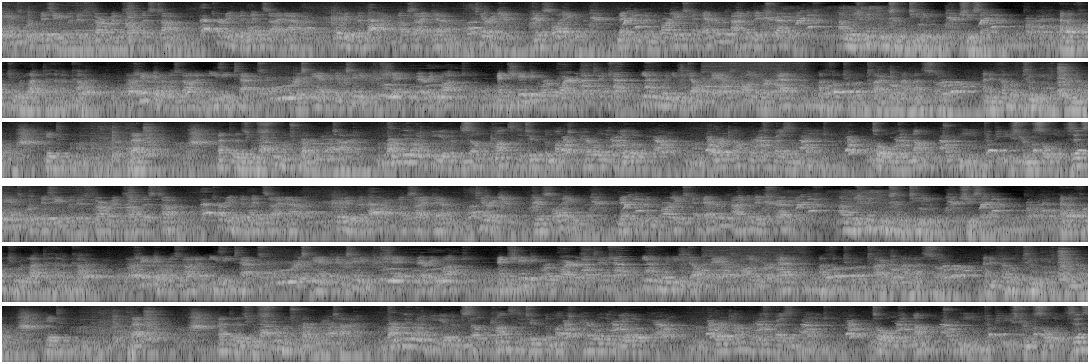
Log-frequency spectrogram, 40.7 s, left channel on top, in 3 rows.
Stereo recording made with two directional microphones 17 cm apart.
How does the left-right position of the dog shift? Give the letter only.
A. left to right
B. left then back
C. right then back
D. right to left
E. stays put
E.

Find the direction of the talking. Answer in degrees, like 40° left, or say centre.
40° left.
